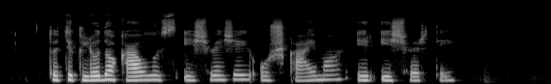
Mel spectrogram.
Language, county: Lithuanian, Vilnius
